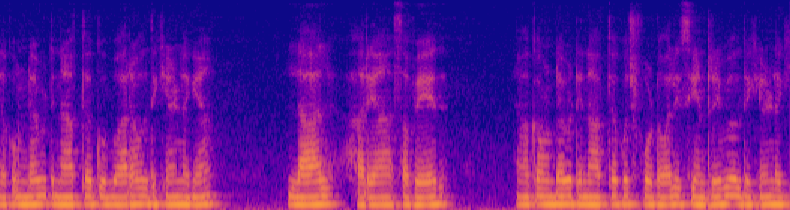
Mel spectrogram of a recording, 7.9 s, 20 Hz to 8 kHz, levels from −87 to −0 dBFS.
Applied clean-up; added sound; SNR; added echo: none; none; none; none.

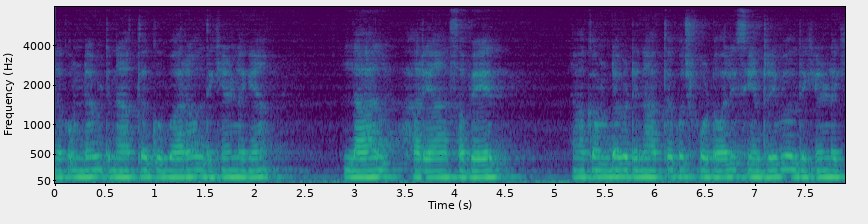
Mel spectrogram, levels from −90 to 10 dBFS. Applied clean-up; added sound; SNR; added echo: none; none; none; reverberation time 1.6 s.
